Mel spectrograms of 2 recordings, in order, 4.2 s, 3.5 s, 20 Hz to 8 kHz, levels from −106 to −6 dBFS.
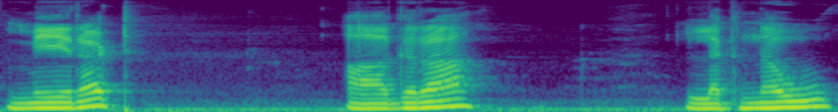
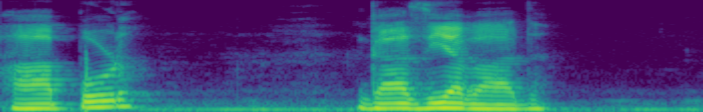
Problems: none marked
